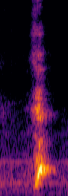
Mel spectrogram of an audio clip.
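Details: Adult man with persistent hiccups, filmed by his wife: a single brief, abrupt gulping catch of breath in a quiet room. Typical hiccup.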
